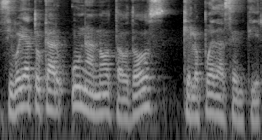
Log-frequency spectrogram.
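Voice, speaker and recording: With a dark, mellow tone, a man speaks at a fairly slow pace and with ordinary pitch variation. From Bolivia, partly raised in Buenos Aires. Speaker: multi-instrumentalist musician and luthier; guest. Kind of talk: casual interview. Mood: calm, reflective. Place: home room.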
